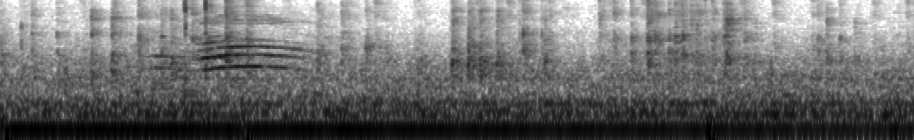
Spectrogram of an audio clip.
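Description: A house cat meows once near the microphone, a short rising-falling call over steady computer keyboard typing and a low background hum.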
